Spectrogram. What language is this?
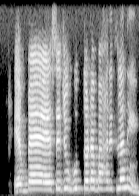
Odia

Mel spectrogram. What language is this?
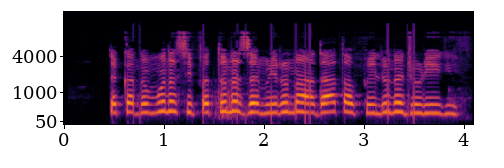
Pashto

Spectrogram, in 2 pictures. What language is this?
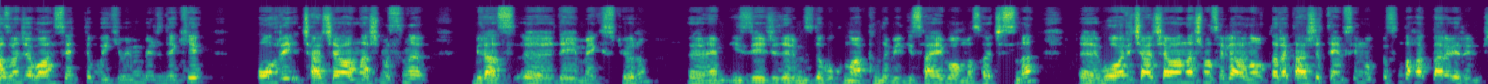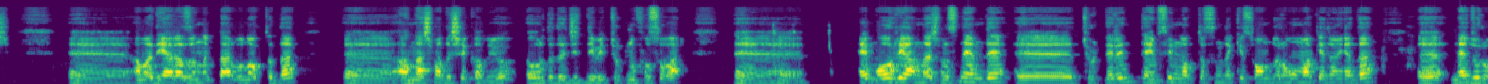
Turkish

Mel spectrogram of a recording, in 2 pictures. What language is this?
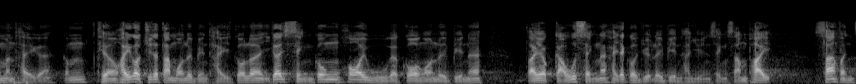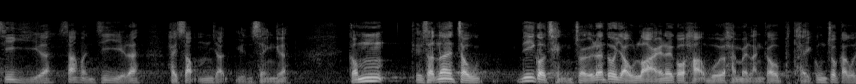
Cantonese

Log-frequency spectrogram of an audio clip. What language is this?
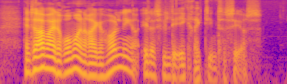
Danish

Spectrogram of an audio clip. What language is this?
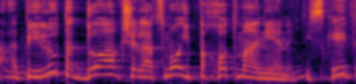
Hebrew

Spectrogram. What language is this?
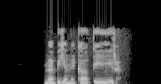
Latvian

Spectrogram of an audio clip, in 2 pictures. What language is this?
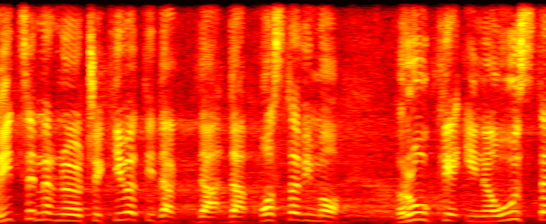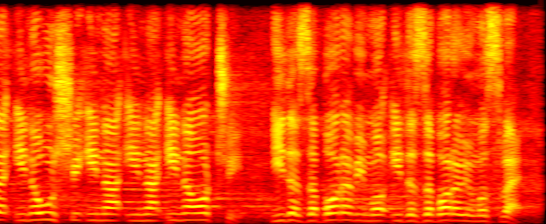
Serbian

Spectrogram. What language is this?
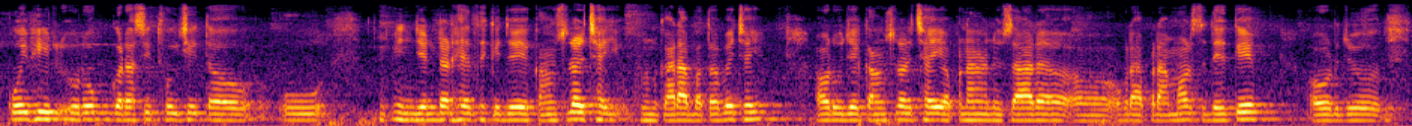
Maithili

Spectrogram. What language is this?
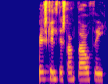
Icelandic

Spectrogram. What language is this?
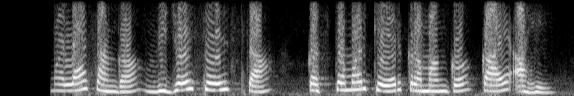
Marathi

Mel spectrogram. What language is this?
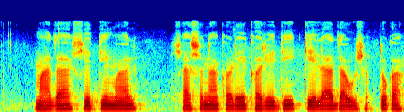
Marathi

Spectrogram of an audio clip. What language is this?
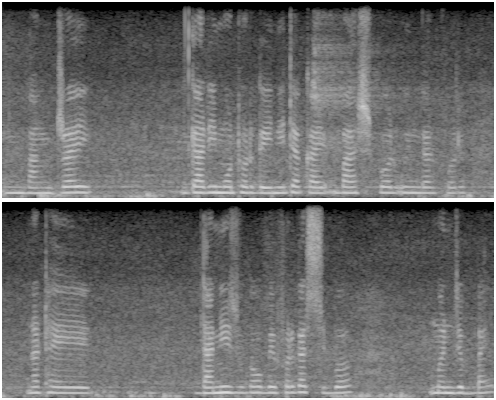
Bodo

